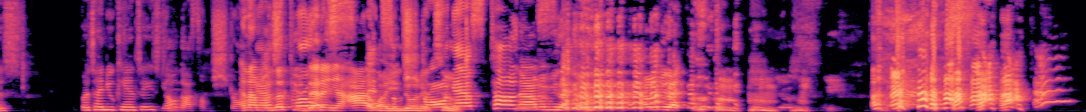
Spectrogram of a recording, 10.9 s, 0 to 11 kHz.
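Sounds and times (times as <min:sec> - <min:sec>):
speech: 0:00.0 - 0:10.4
laughter: 0:05.4 - 0:07.4, 0:08.7 - 0:10.8
person imitating a stifled cough through closed lips: 0:06.9 - 0:08.1.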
